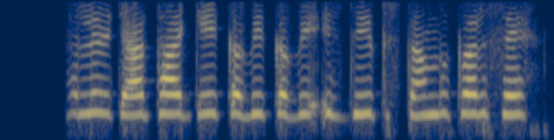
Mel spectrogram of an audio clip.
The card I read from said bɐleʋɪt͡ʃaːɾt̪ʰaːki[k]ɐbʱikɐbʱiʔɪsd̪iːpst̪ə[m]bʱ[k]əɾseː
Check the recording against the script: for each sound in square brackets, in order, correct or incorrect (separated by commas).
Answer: correct, correct, incorrect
